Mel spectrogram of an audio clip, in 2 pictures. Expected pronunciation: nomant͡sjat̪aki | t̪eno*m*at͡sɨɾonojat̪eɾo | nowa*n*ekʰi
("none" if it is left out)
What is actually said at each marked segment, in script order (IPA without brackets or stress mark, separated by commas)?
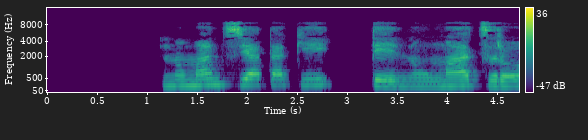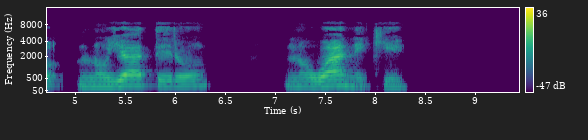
m, n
